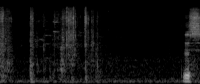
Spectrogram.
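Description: Brief crinkling and light clicks in the first second as a hand brushes crumpled aluminium foil and picks a small bent-nail pick tool out of a plastic parts tray.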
